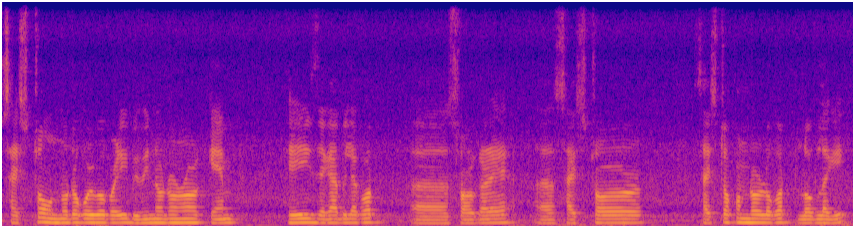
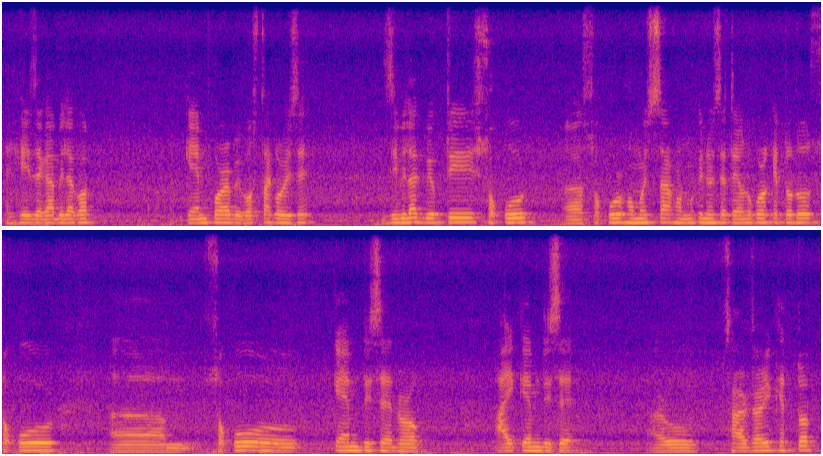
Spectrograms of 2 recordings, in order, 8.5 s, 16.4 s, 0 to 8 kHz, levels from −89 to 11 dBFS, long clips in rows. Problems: none marked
